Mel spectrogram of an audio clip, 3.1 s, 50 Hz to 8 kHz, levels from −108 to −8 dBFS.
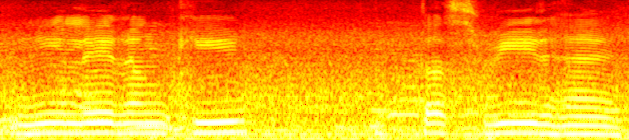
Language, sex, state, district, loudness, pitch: Hindi, female, Haryana, Jhajjar, -12 LUFS, 200 Hz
